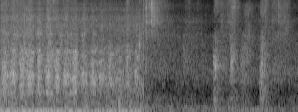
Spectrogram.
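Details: Irish Wolfhounds, three males, on a holiday walking trip to the lakes in constant rain; rapid, breathy panting pulses for almost two seconds, then softer, quieter breathing over a low rumbling background.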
